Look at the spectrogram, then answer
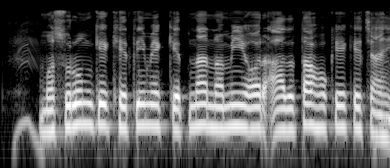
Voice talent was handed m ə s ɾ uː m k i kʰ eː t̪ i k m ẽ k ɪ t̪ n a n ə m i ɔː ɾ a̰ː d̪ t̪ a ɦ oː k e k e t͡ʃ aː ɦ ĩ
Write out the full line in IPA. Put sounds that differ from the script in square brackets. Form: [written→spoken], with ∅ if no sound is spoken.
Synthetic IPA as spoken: m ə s ɾ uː m k [i→e] kʰ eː t̪ i [k→∅] m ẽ k ɪ t̪ n a n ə m i ɔː ɾ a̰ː d̪ t̪ a ɦ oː k e k e t͡ʃ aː ɦ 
